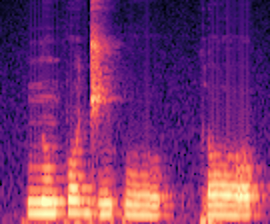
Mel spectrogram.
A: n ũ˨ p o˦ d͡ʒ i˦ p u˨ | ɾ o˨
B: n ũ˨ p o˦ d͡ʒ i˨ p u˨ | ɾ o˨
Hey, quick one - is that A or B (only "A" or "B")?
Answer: B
